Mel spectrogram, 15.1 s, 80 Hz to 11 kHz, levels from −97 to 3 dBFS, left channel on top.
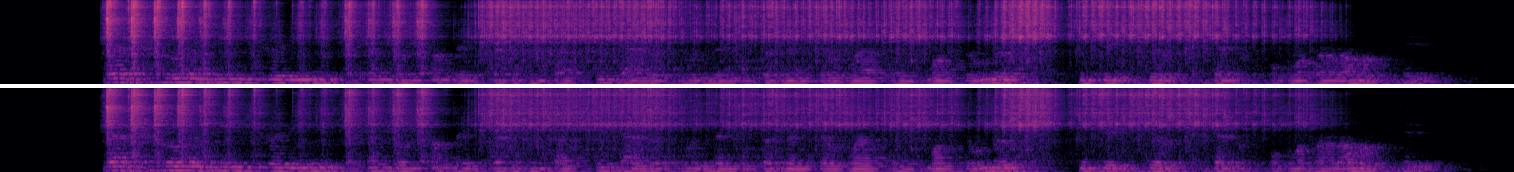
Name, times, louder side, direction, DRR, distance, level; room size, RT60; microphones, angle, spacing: sound 1, 1.0-4.3 4.6-13.3, left 5 dB, 20° left, 0.6 m, -43 dB
voice 1, 1.0-10.2 10.7-11.7 12.1-14.2, right 1 dB, 90° right, -8 dB, 2.4 m, -57 dB
8.2 x 6.3 x 3.8 m, 0.96 s
head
